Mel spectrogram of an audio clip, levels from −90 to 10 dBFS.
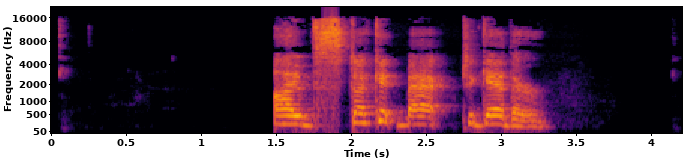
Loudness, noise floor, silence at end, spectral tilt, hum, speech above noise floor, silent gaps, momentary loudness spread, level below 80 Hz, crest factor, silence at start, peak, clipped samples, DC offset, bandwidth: -12 LUFS; -86 dBFS; 0.9 s; -1.5 dB/octave; none; 72 dB; none; 15 LU; -60 dBFS; 18 dB; 0.05 s; 0 dBFS; under 0.1%; under 0.1%; 17 kHz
